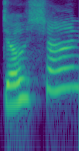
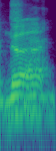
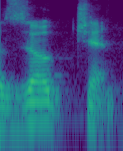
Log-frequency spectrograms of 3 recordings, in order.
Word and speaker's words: Dzogchen: Jochen? No, Zochen. the D is silent. See, So D is fine. the Okay. D is silent, so Dzogchen.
